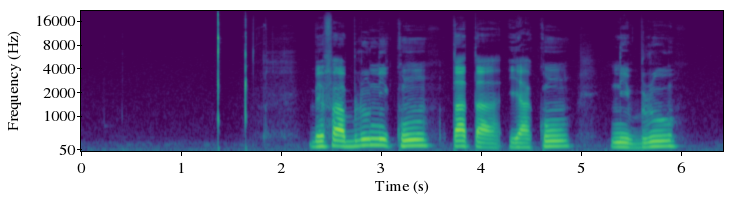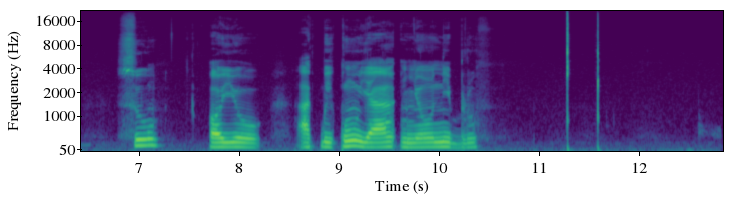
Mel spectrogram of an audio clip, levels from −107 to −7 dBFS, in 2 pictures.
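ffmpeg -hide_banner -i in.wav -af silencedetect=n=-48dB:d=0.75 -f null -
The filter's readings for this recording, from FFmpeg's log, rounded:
silence_start: 0.00
silence_end: 1.37 | silence_duration: 1.37
silence_start: 5.95
silence_end: 6.84 | silence_duration: 0.89
silence_start: 10.38
silence_end: 11.29 | silence_duration: 0.91
silence_start: 11.60
silence_end: 12.84 | silence_duration: 1.24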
